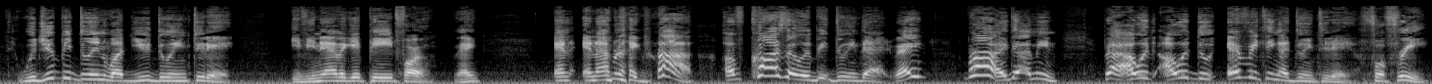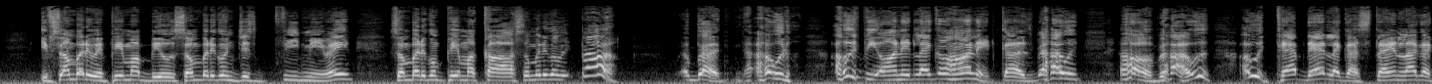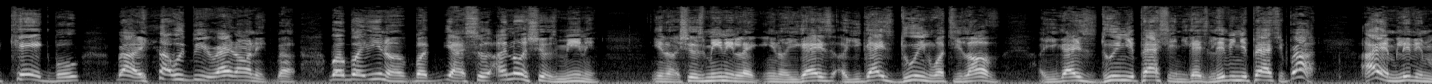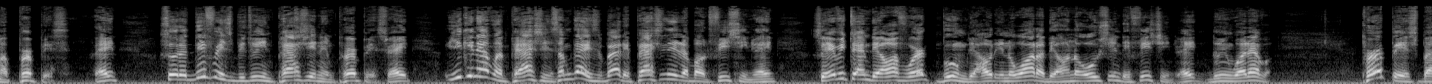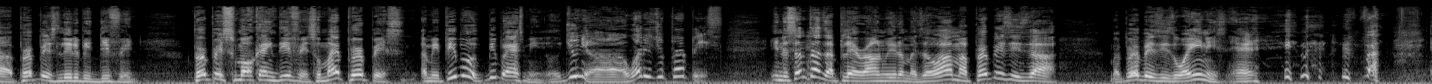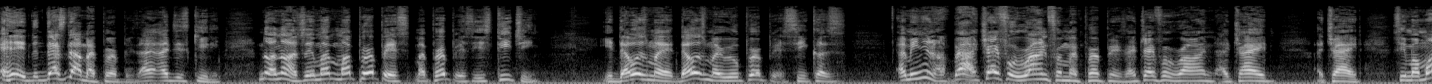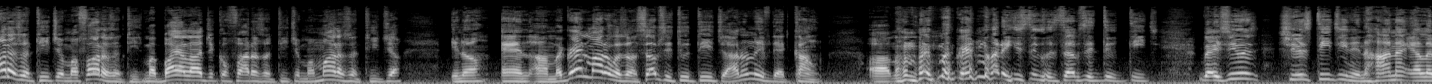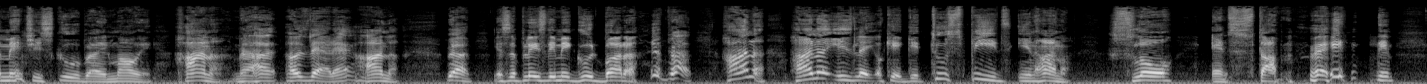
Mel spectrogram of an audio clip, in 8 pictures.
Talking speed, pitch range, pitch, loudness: 195 wpm, 140-215 Hz, 175 Hz, -17 LUFS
